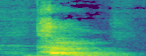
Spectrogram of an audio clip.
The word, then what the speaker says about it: धर्म: तो यहां देखिए म के ऊपर रेफ की मात्रा लगी, म के पहले इस र का उच्चारण हो जाएगा धर्म, तो आधा र आधा अर्ध व्यंजन र के रूप में।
